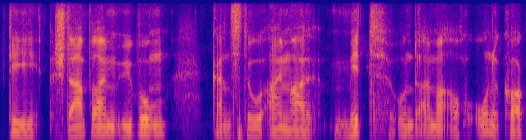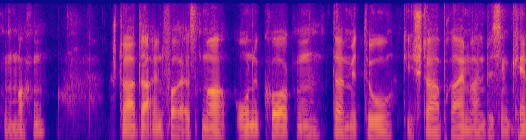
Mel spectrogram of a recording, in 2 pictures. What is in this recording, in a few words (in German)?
stimmtraining stabreime; die macht der stimme; kommunikation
